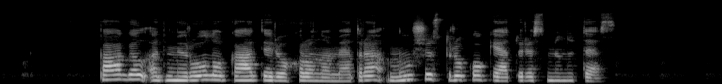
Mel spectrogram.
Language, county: Lithuanian, Marijampolė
